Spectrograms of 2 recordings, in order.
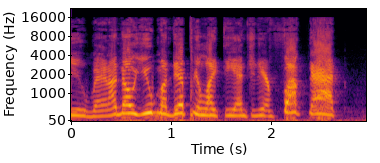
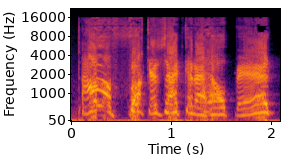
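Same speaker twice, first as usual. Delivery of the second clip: ordinary talk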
